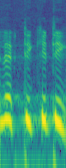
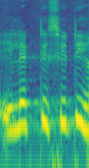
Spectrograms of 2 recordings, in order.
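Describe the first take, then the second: First: The word has a 'k' sound near the end. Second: The word has an 's' sound near the end. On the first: The speaker calls it wrong. "তার জায়গায় আপনার ছেলে ইলেকট্রিকিটি করছে" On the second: The speaker calls it right. "যে ইলেকট্রিসিটি হবে"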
